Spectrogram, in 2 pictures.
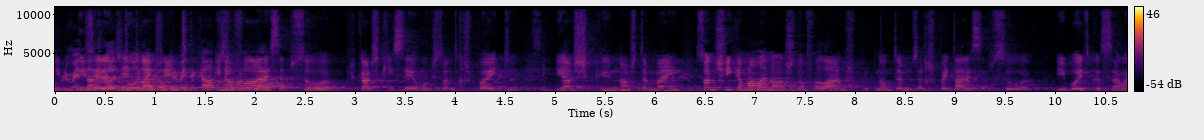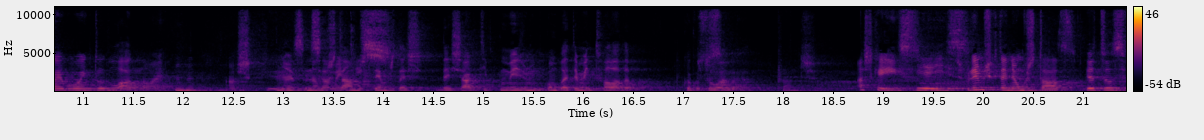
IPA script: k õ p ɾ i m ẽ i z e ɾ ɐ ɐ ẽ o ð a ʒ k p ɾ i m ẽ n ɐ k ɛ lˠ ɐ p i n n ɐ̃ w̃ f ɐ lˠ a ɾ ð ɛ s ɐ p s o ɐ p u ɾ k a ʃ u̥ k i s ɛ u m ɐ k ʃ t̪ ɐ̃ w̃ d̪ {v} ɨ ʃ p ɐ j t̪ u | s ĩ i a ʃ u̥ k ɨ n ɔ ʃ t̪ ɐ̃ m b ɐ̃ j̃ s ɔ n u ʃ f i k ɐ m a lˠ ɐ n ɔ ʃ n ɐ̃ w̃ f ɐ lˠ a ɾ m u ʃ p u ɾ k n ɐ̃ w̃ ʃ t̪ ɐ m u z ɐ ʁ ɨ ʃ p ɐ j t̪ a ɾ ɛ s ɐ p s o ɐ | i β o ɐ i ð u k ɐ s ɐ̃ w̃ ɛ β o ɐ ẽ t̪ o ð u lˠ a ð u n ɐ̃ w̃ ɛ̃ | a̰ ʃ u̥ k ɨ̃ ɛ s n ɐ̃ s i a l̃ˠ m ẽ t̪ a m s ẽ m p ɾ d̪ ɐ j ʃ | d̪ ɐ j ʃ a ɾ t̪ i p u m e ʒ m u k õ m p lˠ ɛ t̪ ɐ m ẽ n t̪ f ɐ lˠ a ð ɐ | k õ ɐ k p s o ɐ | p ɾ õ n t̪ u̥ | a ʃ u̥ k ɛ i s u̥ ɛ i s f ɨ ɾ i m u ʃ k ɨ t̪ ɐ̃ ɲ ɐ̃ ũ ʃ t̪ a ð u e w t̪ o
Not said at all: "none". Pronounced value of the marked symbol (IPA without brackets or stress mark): ʁ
